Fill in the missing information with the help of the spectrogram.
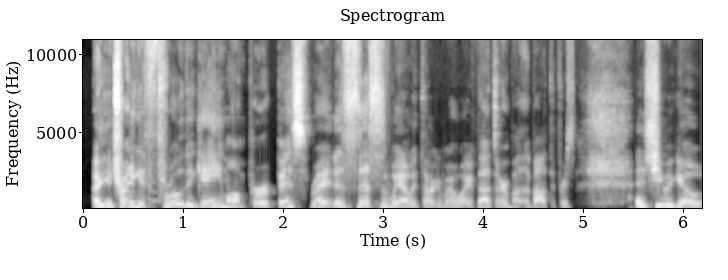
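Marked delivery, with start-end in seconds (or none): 0.1-2.2 high, fed-up, exasperated, ticked-off complaint, acted out. Speaker retelling what he said to his wife about a teammate: retelling being ticked off. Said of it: "And then and I get ticked off".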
